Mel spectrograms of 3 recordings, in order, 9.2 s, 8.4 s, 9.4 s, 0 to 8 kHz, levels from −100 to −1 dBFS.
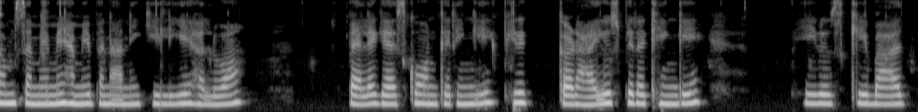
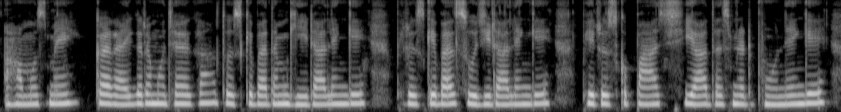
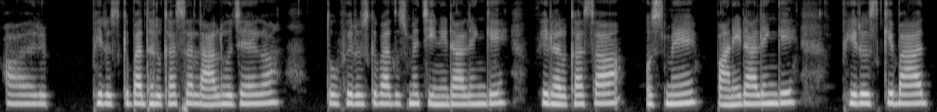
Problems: none marked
